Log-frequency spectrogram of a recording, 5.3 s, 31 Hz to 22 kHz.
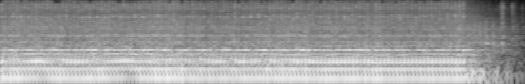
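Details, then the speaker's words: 2014 Polaris RZR 800 UTV bought rough, run with the drive belt removed to rule out the transmission: steady, even engine drone with a regular beat, no rubbing or scraping; runs clean, sounds much better. "That sounds a little better, [Music] huh? That sounds much better."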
